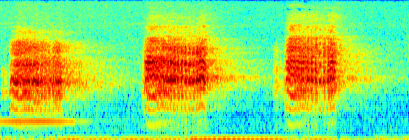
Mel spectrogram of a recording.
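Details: Several hyacinth macaws calling, three loud, harsh, grating squawks about half a second long, roughly once a second; the recording also has jabiru alarm calls and other birds.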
